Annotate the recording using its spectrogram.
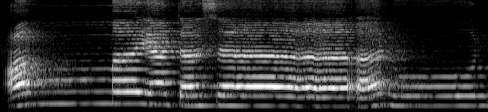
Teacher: yatasaalun, sanya ini panjang ya, mad wajib mutasil ya. Jadi kita baca 6 harokat ya.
